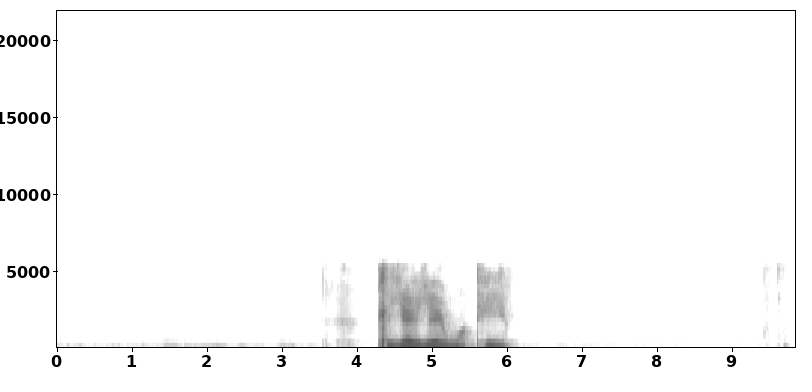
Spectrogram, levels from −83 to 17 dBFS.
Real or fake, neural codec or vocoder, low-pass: fake; codec, 16 kHz, 2 kbps, FunCodec, trained on Chinese and English, 25 frames a second; 5.4 kHz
